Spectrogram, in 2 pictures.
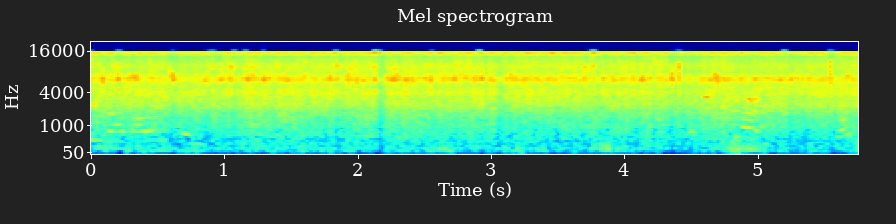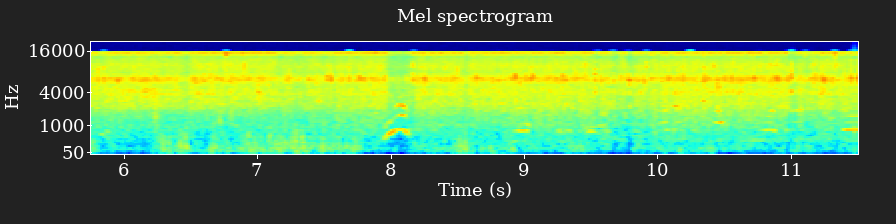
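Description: A heavy hail and rain storm in a city in São Paulo, a dense continuous hiss of pelting drops and splashing water, with a voice talking briefly over it.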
